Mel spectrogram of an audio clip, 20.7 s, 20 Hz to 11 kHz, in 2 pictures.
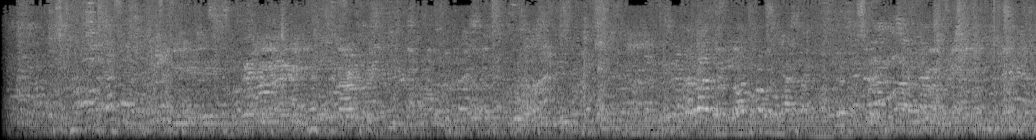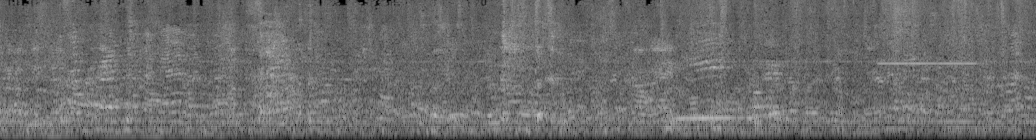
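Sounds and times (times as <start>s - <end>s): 
restaurant ambience in Mexico: 0.0s - 20.7s.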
